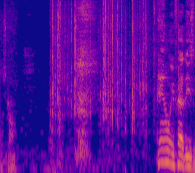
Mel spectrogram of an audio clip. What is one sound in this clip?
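Plastic packaging crinkles in a man's hands.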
